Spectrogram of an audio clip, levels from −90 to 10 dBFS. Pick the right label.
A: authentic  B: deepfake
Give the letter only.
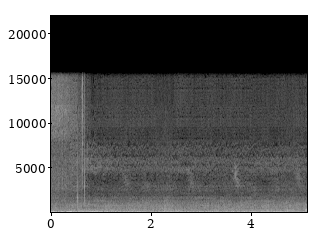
B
